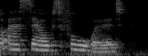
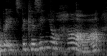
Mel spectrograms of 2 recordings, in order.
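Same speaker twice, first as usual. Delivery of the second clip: ordinary talk, nothing marked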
